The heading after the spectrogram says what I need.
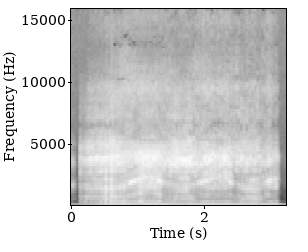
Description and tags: growl.oeoeoe.01
instrument, idiophone, daxophone, wood, friction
